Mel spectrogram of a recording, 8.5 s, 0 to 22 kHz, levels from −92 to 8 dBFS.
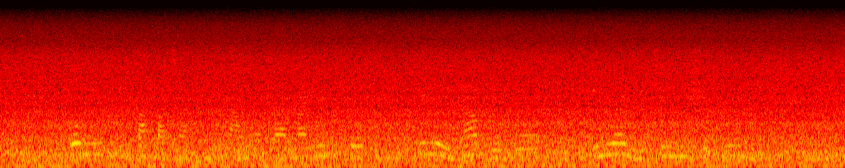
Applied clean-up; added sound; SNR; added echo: none; Ocean; -5 dB; none.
